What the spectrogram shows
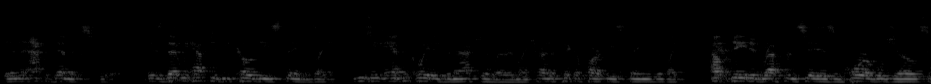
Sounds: speech

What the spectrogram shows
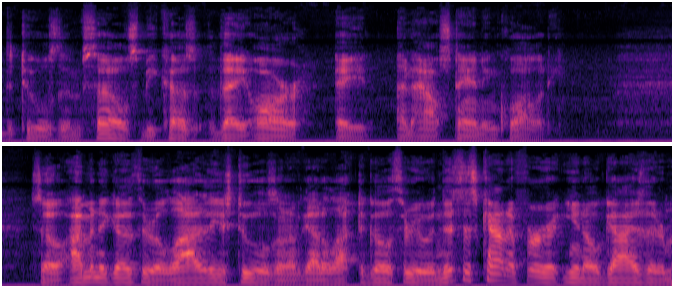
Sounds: speech

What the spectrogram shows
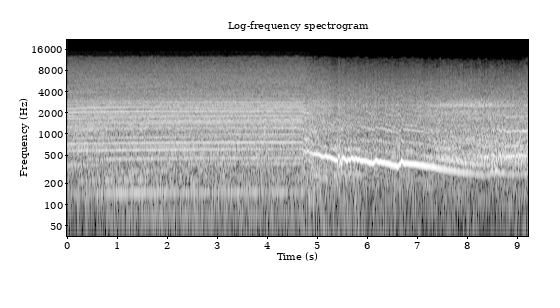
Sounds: motor vehicle (road), car, vehicle

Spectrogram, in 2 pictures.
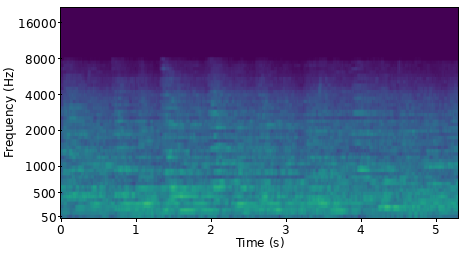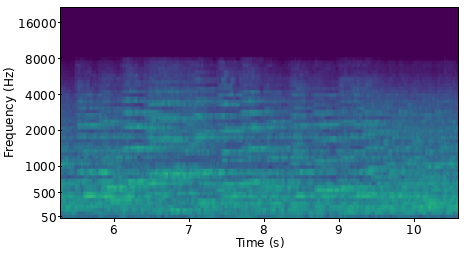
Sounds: music, musical instrument, fiddle

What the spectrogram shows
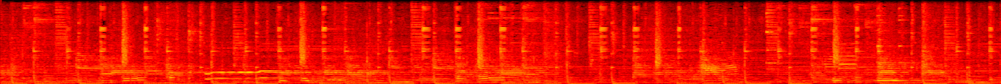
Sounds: music, background music

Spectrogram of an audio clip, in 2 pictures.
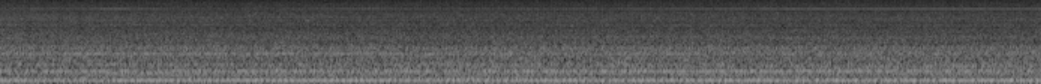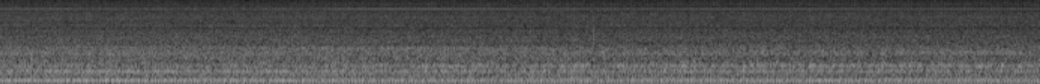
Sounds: outside, urban or man-made, vehicle, car

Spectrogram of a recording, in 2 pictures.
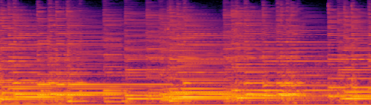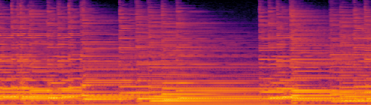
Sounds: playing harpsichord, keyboard (musical), harpsichord

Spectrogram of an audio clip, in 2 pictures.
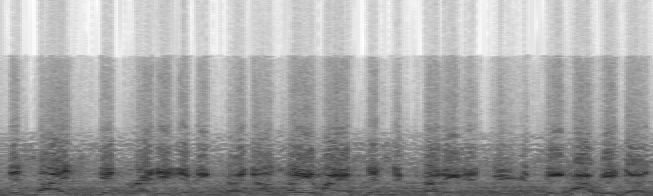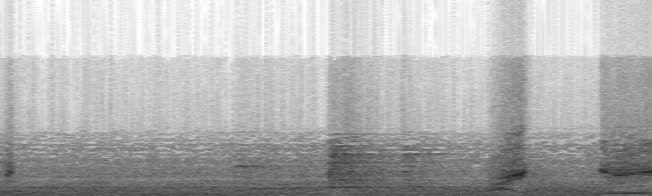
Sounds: vehicle, speech

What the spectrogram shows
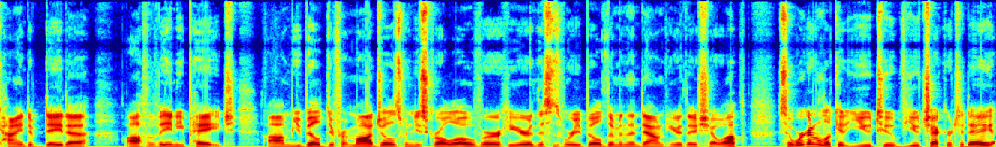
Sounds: speech

